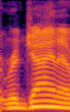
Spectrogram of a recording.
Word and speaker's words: Regina: Because I don't know if you noticed, but Regina rhymes with certain things. – Lady parts. Yeah.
